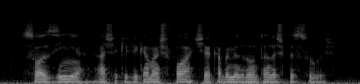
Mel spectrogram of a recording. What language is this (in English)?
Portuguese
